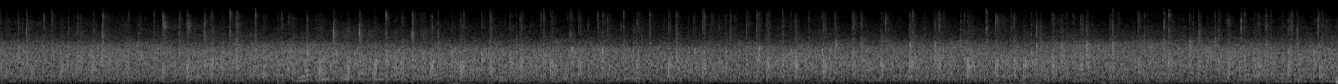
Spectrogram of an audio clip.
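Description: An audience applauds loudly in a large echoing hall.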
